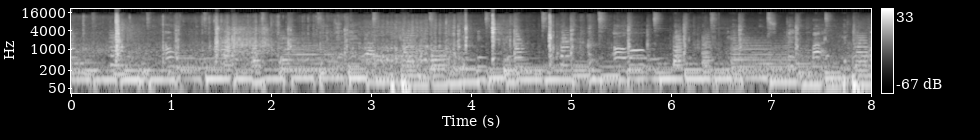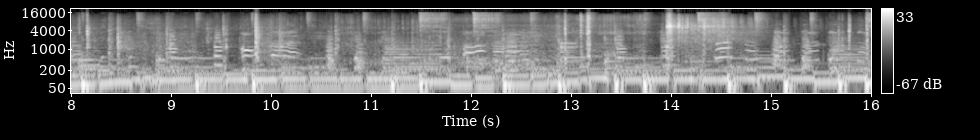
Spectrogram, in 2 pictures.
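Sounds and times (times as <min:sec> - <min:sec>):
skateboard pops and landings: 0:00.0 - 0:05.8, 0:07.8 - 0:16.0
background music: 0:00.0 - 0:16.0
skateboard wheels rolling on concrete: 0:00.0 - 0:16.0.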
